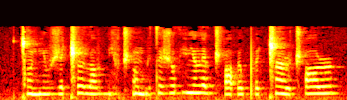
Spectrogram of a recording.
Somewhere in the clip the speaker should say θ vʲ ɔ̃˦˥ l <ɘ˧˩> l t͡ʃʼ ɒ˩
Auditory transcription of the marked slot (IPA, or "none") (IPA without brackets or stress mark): ɛ˧˩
